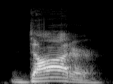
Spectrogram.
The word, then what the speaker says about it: daughter: h en estos casos la g es muda casi siempre vamos a ver algunos ejemplos cuando no es muda pero casi siempre es muda así que a uno h simplemente dice a por ejemplo touch es el pasado del verbo teach cat cat también el pasado del verbo que tenemos daughter dar nori nadie estas palabras todas dicen ah pero hay una excepción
